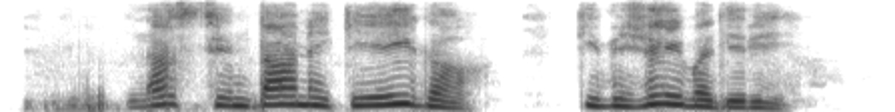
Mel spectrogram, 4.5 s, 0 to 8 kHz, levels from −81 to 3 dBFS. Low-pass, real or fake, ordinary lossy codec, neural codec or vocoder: 7.2 kHz; fake; Opus, 32 kbps; codec, 16 kHz in and 24 kHz out, 1.1 kbps, FireRedTTS-2 codec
